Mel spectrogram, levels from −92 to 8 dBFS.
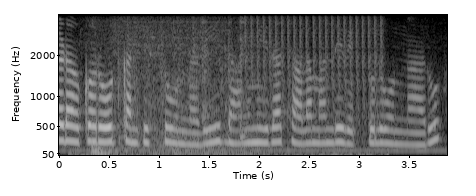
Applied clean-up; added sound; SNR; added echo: none; Sliding door + Gunshot, gunfire; 14 dB; none.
